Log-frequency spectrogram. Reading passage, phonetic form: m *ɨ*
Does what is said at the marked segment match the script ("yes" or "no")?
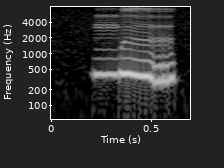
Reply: yes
